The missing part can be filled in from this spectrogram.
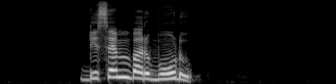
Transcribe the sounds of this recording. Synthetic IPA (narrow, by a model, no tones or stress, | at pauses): ɖisembɐɾmuːɽu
